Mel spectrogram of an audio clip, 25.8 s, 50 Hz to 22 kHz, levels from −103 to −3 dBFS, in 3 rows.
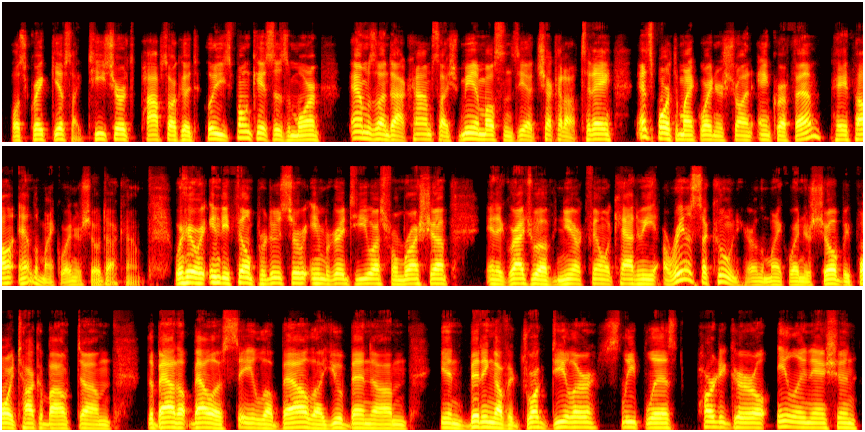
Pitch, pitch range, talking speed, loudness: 130 Hz, 120-145 Hz, 205 wpm, -23 LUFS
